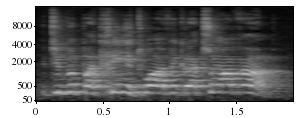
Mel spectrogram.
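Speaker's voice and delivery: high, insistent voicing; Jean pressing Oumar to shout; pushy robber. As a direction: press your friend to do it.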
